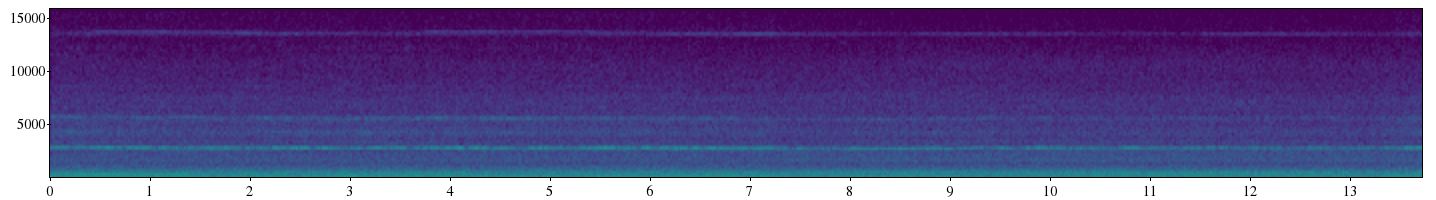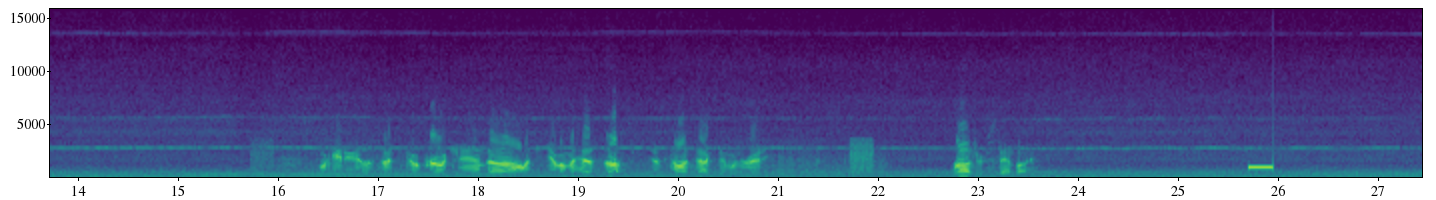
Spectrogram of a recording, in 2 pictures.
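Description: A jet engine hums steadily inside a cockpit.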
